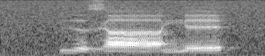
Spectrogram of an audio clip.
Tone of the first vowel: low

